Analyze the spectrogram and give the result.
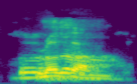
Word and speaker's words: Lausanne: Lausanne.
